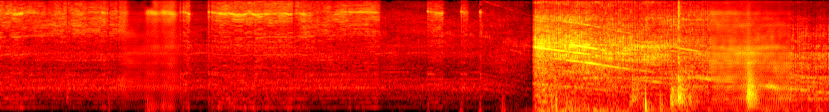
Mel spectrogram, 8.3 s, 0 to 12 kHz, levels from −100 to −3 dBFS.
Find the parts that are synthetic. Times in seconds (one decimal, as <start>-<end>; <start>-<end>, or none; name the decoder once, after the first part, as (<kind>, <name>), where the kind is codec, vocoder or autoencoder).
1.2-1.8 (vocoder, Vocos); 7.1-7.9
